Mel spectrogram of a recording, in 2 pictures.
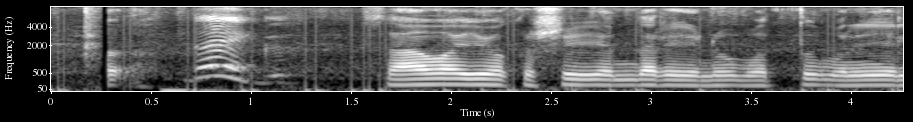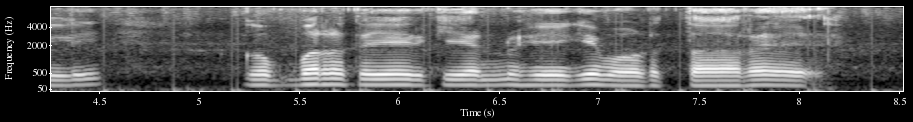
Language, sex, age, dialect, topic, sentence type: Kannada, female, 51-55, Coastal/Dakshin, agriculture, question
